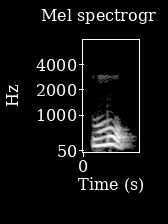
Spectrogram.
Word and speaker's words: 木: then we have the present one it is pronounced Mo moo so this moo is a independent character it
